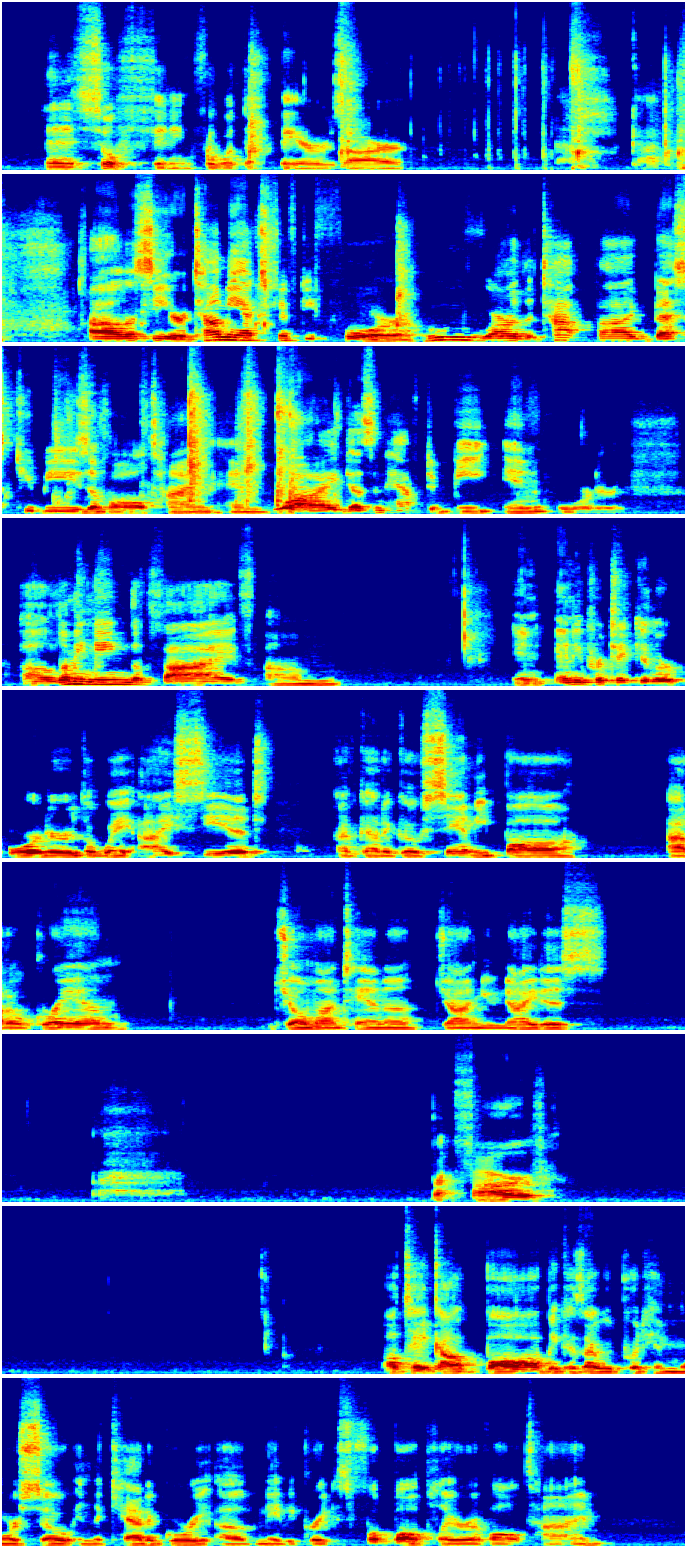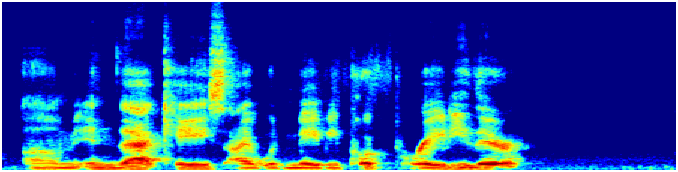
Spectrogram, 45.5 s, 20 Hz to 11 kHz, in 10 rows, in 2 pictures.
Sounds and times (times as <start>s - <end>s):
Computer keyboard: 1.7s - 4.6s.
